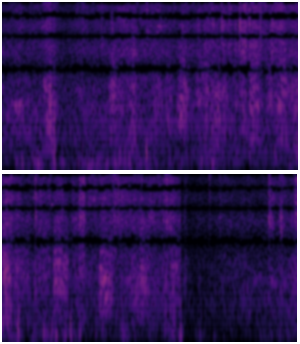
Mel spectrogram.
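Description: Dogs scamper and scuffle across dirt ground.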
